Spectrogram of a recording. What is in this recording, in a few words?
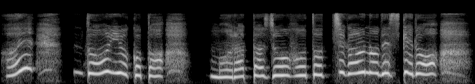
BREAK JP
